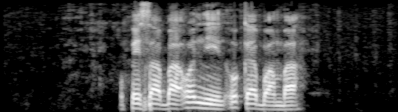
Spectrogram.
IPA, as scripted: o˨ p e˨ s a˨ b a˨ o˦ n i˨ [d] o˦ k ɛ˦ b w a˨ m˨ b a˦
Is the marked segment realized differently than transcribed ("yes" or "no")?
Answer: yes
